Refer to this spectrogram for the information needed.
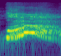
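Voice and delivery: sudden loud, very high yell; high burst of acted screaming; imitated yell. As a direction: cry out as chains burst from your wrist. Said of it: "like that".

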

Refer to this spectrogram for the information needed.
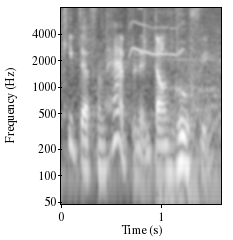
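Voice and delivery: soft, lightly voiced mobster; hushed mock-mafia menace; mock mafioso. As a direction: play a mafia don murmuring to a fellow boss. Mock mafia don role-play to Goofy.

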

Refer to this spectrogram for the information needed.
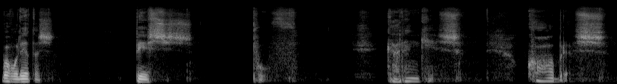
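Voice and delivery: hushed whisper of the animal names; soft whispered recap; whispered list. Real, not acted.

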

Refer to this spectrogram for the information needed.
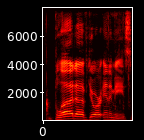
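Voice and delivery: loud, slow epic title read; booming dramatic. Shown as a demonstration. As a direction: boom it out like a movie title. Reads name twice, first booming.

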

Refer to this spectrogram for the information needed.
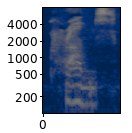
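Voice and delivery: voiceless reverent whisper; breathed reverently. Acted. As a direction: breathe it out in awe. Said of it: "Patrick breathed reverently".

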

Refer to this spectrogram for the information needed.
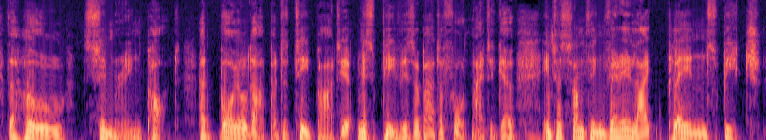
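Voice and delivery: usual speaking voice

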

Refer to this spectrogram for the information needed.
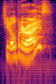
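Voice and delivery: usual speaking voice

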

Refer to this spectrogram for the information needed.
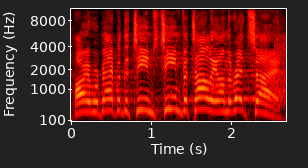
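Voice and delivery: big game-show host call; game show announcer. Acted.

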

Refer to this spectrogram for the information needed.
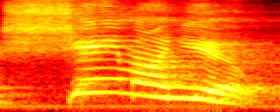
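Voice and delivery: drawn-out high yell of rebuke; retold yell. Yelling at the young men beating a homeless man, loud. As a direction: shout it slowly down at them, high and loud. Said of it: "I started yelling at them".

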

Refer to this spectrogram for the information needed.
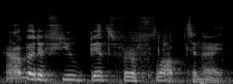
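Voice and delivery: put-on old hobo, voice pitched well up. Hobo Lou Jenkins to the interviewers, in a high put-on voice. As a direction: play the suspicious bum, pitched high.

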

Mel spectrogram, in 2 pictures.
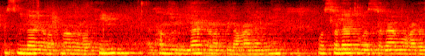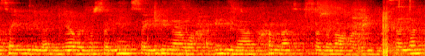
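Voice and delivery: fluent formulaic blessing in Arabic; quietly reverent Arabic prayer formula; Arabic opening invocation. Real, not acted. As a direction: recite the customary invocation in an even, understated voice. Opens lecture with Arabic invocation.

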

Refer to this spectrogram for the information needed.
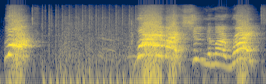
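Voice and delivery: high, loud swearing; furious shout. Real, not acted. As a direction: yell at the game in fury. Furious at the game misfiring.

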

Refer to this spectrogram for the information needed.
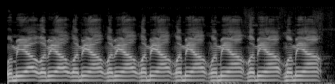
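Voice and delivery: panicked pleading. Real, not acted. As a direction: repeat it nonstop like someone trapped. Trapped as owners come home.

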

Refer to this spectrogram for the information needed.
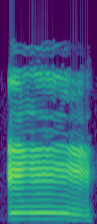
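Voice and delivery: high, loud drawn-out cry; hammed-up scream to the heavens; mock scream. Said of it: "with a scream of the gods".

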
